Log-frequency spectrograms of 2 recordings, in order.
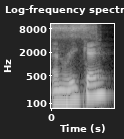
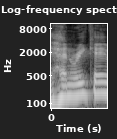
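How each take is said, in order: First: The name begins directly with a vowel. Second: The name begins with an H sound. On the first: The speaker calls it right. "no H" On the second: The speaker calls it wrong. "Do you say the H or no H?"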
